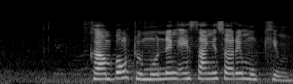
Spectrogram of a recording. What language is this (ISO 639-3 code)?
jav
